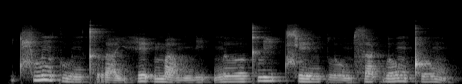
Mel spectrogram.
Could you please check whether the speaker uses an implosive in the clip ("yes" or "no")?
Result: no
